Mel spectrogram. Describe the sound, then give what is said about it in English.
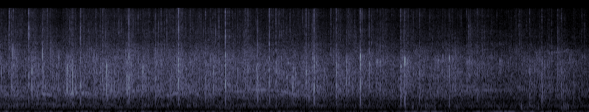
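Hands clapping in a church service, as an audience claps for the Lord; a fairly faint, continuous and dense patter of many hands with no break and no talk over it. “Are you clapping your hands for the Lord?”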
